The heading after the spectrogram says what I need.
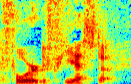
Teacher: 2 Fs, I'm biting my lip consecutively. With the TH, I'm biting my tongue.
